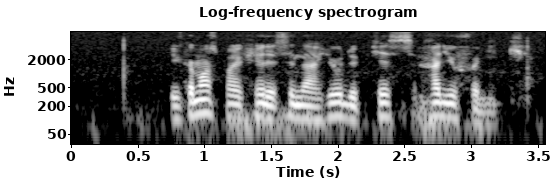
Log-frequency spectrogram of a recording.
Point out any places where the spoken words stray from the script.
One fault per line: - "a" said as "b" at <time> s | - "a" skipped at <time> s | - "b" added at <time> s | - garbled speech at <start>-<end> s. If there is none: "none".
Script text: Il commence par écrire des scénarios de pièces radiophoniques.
none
